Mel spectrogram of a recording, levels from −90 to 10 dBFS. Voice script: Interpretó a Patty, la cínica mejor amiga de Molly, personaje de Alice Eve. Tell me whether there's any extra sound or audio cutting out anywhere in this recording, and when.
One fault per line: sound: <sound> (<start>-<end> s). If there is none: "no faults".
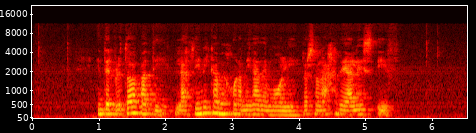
no faults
